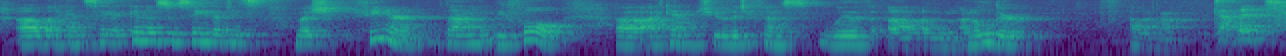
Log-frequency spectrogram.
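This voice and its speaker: In a French accent, a woman speaks at a moderate pace amid light background noise and audible room echo. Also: ordinary pitch variation. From France. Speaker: sales manager demoing software hardware; product reviewer. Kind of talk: product review. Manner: halting, many fillers. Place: office. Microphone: camera far.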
